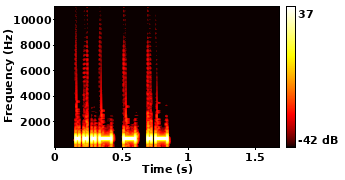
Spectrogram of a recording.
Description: Morse code, heard as a keyed tone, about 40 wpm, 700 Hz. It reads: VTA
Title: USA Call Sign Postfixes - 3 Letters 40wpm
